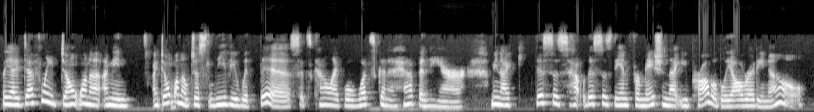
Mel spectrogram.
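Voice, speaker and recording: A woman's voice: mid-range voice, normal speed, dark tone, lo-fi sound. A woman giving a pick-a-pile tarot reading, musing and chatty with sudden emphatic bursts. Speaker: tarot reader.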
